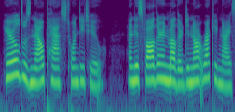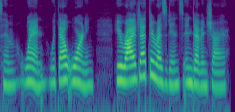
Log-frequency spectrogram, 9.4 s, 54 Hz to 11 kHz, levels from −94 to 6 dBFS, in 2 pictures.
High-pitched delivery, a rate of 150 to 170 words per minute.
Yes: high, 225 Hz; average, 160 wpm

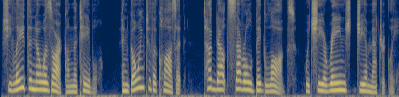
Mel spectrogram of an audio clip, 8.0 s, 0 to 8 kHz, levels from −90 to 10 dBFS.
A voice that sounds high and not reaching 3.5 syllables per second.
No: high, 210 Hz; 4.8 syllables/s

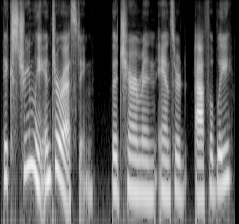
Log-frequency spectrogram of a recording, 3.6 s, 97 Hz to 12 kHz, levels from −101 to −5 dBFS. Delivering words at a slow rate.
Yes: slow, 115 wpm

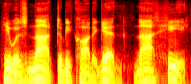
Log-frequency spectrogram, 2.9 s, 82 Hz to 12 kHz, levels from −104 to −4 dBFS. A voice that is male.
Yes: male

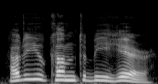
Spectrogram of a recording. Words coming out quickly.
Yes: fast, 265 wpm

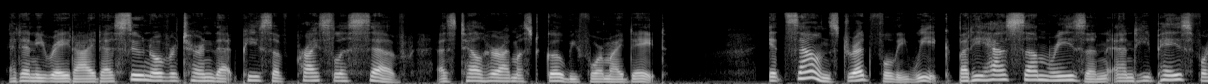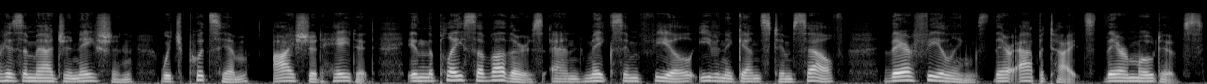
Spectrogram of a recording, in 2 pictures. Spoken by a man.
No: female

